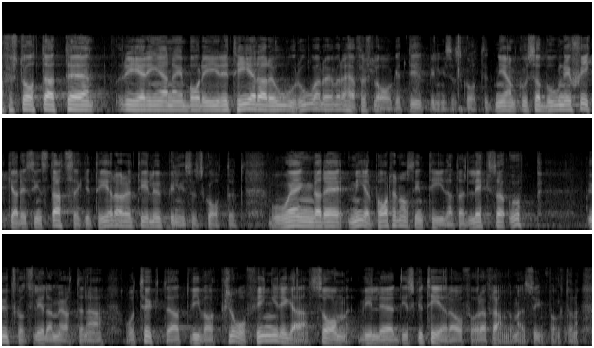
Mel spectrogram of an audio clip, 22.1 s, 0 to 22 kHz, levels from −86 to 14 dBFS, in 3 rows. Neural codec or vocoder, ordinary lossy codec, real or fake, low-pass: none; none; real; 7.2 kHz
